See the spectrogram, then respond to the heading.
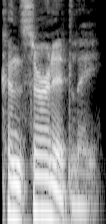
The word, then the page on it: concernedly: American English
